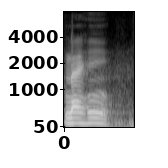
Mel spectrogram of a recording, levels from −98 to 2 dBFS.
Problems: constant background noise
